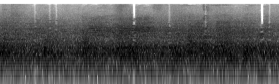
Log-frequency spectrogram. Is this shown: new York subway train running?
yes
